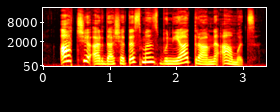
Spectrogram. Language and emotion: Kashmiri, neutral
